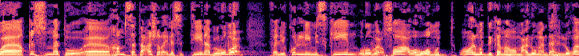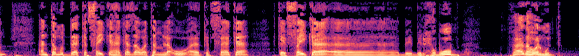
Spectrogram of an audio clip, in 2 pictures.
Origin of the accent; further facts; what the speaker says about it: Aswan, Aswan Governorate, Egypt; كما يفعل عندنا في أسوان وفي قرى الصعيد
